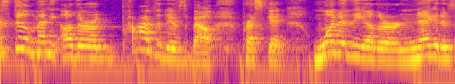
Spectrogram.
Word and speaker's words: Prescott: If you say Prescott, like I like to say, cuz that's phonetically correct, uh they could have a cow because they like you to pronounce it prescuit.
